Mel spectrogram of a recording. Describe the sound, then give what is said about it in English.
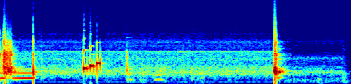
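DTMF tones sent to reset an amateur radio repeater: a few short bursts of paired beeping tones, with a sharper final burst near the end over faint steady hiss. “Let me reset the repeater.”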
